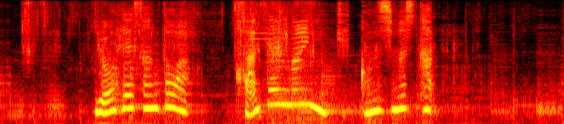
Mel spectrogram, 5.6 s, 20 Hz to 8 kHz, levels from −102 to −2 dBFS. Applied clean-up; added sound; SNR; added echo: neural separator model SepFormer DNS4.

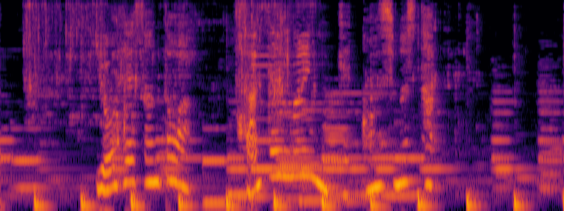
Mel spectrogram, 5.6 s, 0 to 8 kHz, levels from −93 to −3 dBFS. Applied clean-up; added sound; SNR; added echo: classical method log-MMSE.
